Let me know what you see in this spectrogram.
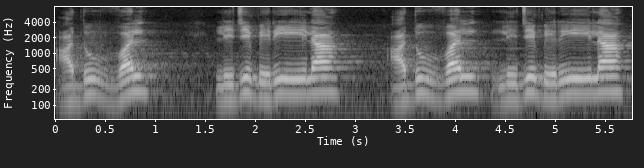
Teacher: تنوین کے بعد لام آیا ہے تو ادغام ہوگا، غنہ نہیں ہوگا، کیونکہ لام اور را میں غنہ نہیں ہوتا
